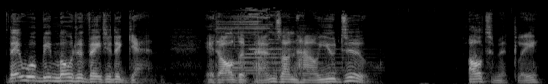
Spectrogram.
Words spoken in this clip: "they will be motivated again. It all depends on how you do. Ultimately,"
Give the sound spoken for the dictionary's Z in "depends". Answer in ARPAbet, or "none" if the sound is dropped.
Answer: Z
